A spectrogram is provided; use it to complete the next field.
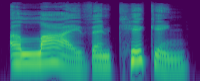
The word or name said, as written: alive and kicking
